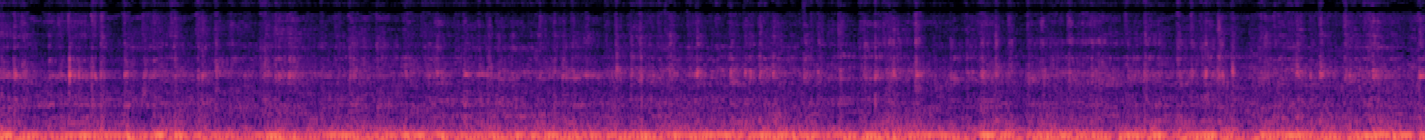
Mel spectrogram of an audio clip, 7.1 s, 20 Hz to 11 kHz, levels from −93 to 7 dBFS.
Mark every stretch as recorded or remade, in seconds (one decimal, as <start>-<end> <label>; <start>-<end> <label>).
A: 0.0-3.3 remade; 3.3-4.1 recorded; 4.1-6.4 remade; 6.4-7.1 recorded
